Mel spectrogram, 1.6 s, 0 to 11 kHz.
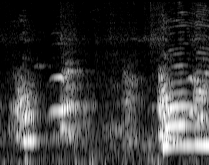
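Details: Homeless dogs at a shelter housing around 2,000 animals: a few scattered, uneven barks, the last one sliding into a drawn-out, whining tone over a low background hum.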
